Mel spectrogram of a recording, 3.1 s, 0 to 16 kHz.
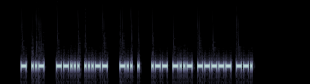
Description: Morse code, heard as a keyed tone, about 69 wpm, 700 Hz. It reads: TU 73 DE WX0G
